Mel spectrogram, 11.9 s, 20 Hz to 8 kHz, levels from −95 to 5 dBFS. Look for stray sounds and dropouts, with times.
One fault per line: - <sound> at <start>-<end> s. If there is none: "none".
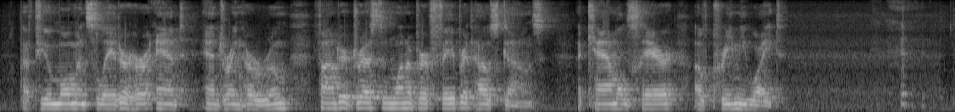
- laugh at 10.9-11.7 s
